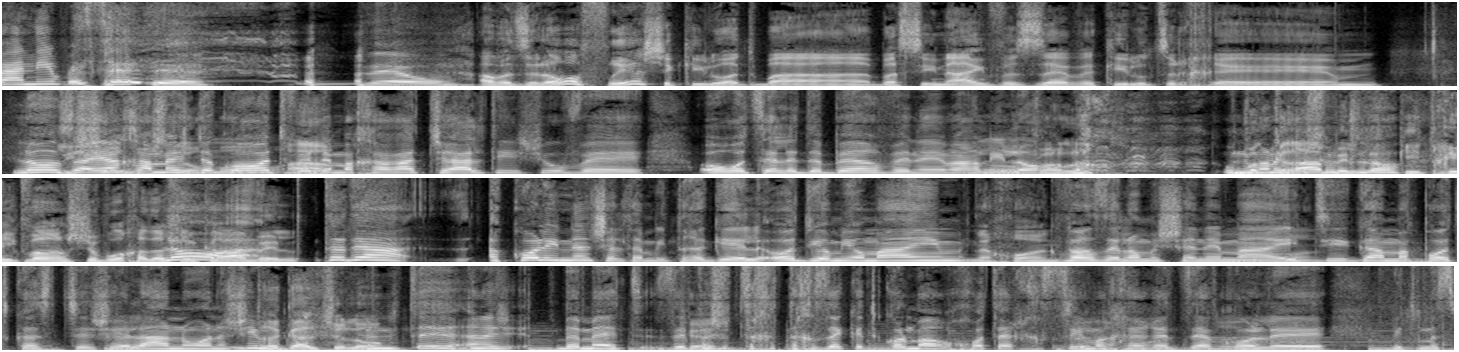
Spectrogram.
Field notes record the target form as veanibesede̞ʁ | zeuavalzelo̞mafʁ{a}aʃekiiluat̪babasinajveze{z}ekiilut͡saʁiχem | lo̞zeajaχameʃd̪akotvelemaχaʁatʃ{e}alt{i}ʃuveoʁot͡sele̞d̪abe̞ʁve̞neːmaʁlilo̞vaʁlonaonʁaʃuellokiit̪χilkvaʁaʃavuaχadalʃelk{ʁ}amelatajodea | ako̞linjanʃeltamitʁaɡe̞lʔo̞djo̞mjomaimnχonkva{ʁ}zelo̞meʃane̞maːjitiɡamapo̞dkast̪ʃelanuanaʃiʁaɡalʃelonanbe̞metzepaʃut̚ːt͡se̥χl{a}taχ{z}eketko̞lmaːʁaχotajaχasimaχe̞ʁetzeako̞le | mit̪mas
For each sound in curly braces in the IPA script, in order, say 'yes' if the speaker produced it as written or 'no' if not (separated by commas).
no, no, no, yes, yes, yes, no, yes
